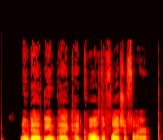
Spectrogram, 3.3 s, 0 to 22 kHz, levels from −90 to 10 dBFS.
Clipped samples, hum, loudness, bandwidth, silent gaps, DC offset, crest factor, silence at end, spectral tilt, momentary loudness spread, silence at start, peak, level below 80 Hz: under 0.1%; none; -23 LUFS; 16 kHz; none; under 0.1%; 18 dB; 0.3 s; -4.5 dB/octave; 10 LU; 0.4 s; -6 dBFS; -66 dBFS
